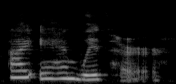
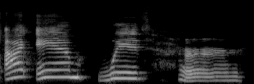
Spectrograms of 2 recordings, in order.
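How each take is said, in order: First: Softer, slow repeat to herself; soft echo. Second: Slow, stretched, emphatic; drawn-out agreement. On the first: Repeating her agreement to viewers, soft and trailing. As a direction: let it fall away quietly. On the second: Backing up a viewer's comment, slow and stretched. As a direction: draw every word out slowly. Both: Real, not acted.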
